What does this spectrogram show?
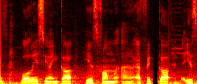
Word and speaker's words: Wole Soyinka: Known as Wole Soyinka, is pronounced Wole Soyinka, is a Nigerian playwright.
